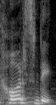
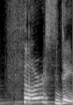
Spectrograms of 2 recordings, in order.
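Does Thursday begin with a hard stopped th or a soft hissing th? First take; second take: hard; soft. First: It begins with a hard stopped aspirated t. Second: It begins with a soft hissing th. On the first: The speaker calls it wrong. "ना कि थर्सडे। थ sound ही नहीं है" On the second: The speaker calls it right. "So it's थर्सडे"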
